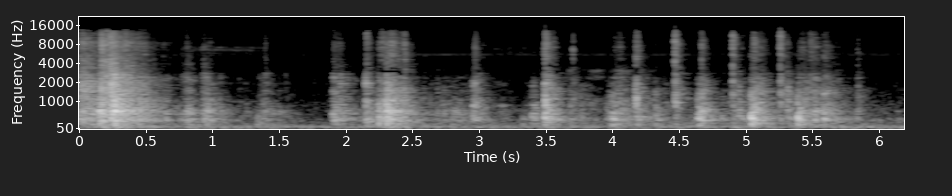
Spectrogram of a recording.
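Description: Tin snips cutting a round outlet hole in the bottom of a sheet-metal gutter. There is a loud crunch as the blades are forced through at the start, then a run of sharp, irregular snip clicks as the hole is cut stroke by stroke.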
